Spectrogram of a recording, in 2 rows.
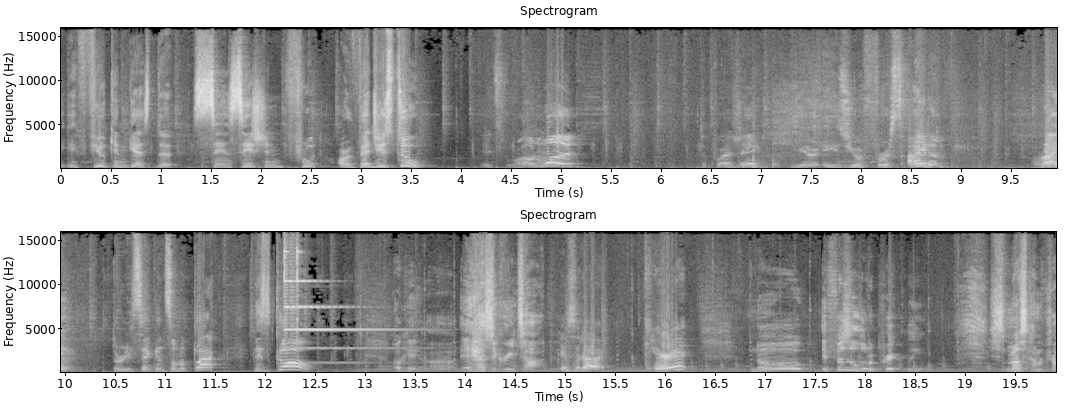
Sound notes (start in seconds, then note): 12.1 timer dinging; 18.9 sniffing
